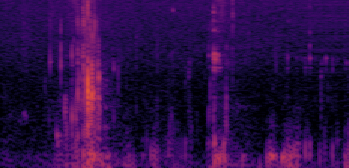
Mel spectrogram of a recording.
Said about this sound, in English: I'm going to open this sun kiss. Yes. You hear that? Let me drink some. Hold on.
